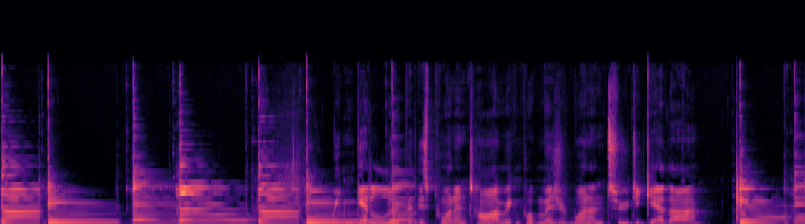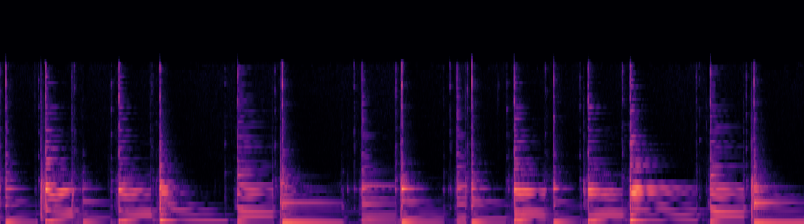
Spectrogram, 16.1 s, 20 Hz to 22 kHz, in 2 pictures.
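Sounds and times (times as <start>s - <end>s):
mandolin picking single notes: 0.0s - 16.0s.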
